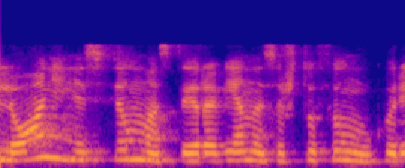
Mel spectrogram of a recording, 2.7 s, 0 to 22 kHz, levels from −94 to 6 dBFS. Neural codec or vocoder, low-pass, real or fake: vocoder, 24 kHz, 100 mel bands, Vocos; 7.2 kHz; fake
